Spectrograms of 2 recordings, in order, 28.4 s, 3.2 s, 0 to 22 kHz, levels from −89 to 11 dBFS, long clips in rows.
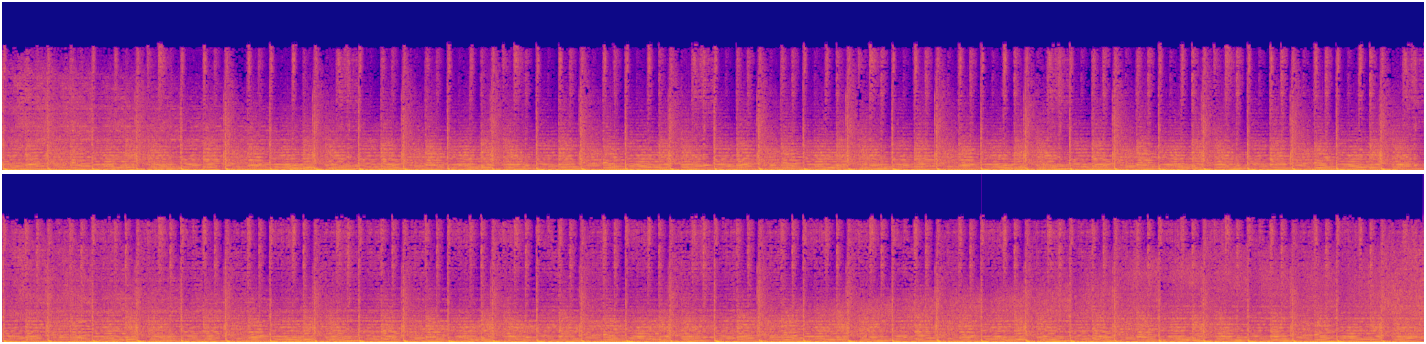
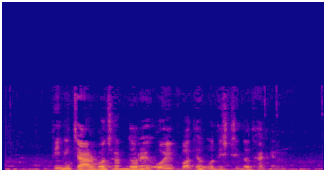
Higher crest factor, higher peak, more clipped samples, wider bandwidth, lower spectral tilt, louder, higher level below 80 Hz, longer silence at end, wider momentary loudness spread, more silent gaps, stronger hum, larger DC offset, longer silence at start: second, 12 dB vs 18 dB; first, 0 dBFS vs -8 dBFS; neither; first, 17 kHz vs 11 kHz; second, -4.5 dB/octave vs -7 dB/octave; first, -13 LUFS vs -24 LUFS; first, -18 dBFS vs -58 dBFS; second, 0 s vs 0.2 s; second, 2 LU vs 14 LU; neither; neither; neither; about the same, 0 s vs 0.05 s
